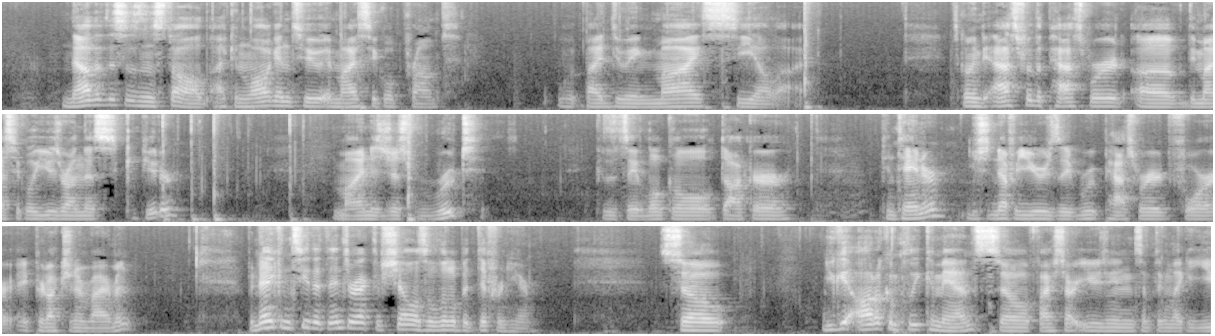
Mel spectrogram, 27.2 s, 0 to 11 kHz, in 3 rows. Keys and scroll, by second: 1.4-3.2 typing, 4.4-5.9 typing, 6.1 Return, 10.1-11.3 typing, 12.1 Return, 24.9-25.6 typing, 26.9 Tab.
